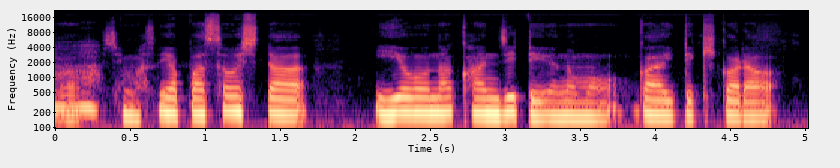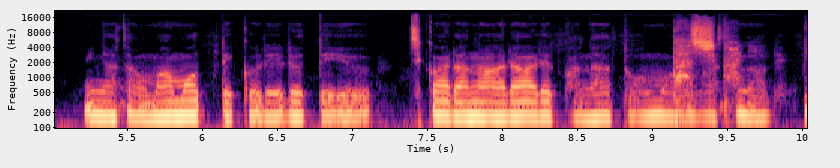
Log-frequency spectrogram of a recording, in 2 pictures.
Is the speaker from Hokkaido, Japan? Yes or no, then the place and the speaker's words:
no; Fukuoka, Japan; now in Ota, Japan; 私あの福岡生まれ福岡育ちで実家がありますので。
